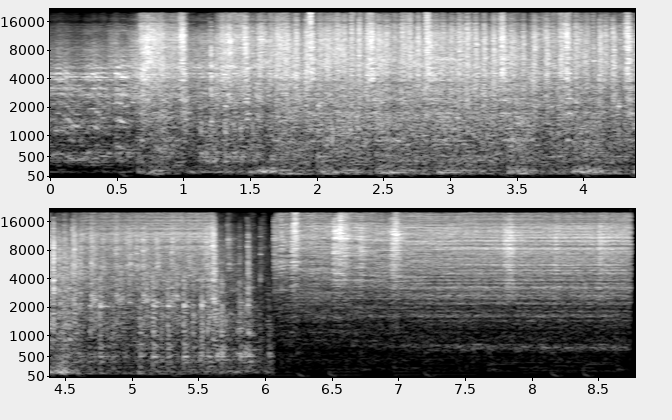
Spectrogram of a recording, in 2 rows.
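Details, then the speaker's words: 1970 Plymouth Duster 340 V8 that sat for 30 years, first start kept alive on brake clean: it catches and runs rough for about six seconds, then dies because it is not yet picking up fuel. "She's not picking up fuel yet, but it might take a minute."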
